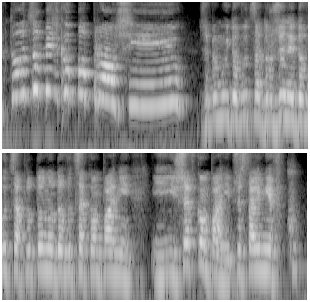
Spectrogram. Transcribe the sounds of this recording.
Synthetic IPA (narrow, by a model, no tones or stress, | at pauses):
t̪ɔt̪sɔbɘʑɡɔpɔpɾɔɕiw | ʐɛbɘmujd̪ɔvut̪t̪sad̪ɾuʐɘnɘid̪ɔvut̪t̪saplut̪ɔnud̪ɔvut̪sakɔmpaɲi | iːʂɛfkɔmpaɲipʂɛst̪alʲimɲɛfku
